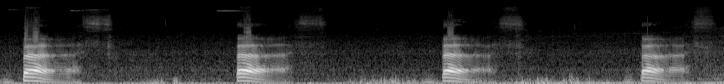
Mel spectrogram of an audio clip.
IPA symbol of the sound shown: θ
